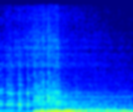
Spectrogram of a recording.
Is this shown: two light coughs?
no

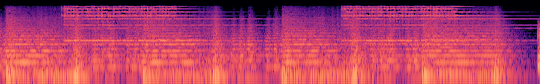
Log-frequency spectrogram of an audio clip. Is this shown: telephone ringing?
yes

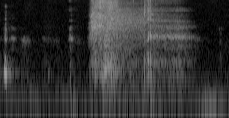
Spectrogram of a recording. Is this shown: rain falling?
no

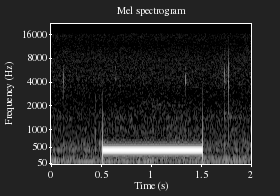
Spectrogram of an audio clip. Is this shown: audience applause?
no

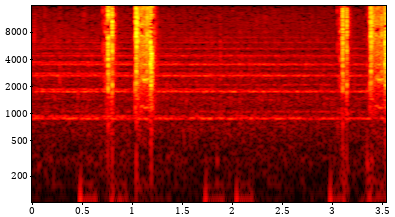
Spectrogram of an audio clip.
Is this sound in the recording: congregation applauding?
no

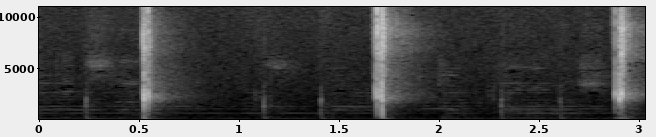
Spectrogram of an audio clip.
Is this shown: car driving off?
no

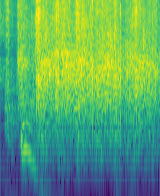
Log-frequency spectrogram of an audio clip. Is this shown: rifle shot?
no

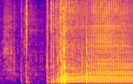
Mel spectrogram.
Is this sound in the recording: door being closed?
no

